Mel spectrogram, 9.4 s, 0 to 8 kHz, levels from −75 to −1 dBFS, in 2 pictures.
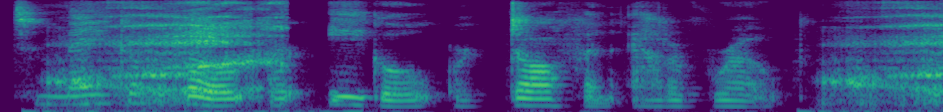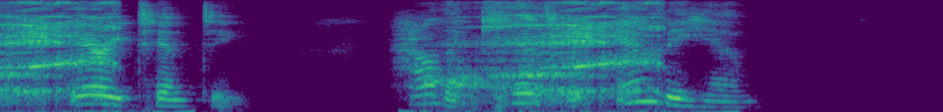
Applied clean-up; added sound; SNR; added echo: none; Cutlery, silverware; -4 dB; reverberation time 0.2 s.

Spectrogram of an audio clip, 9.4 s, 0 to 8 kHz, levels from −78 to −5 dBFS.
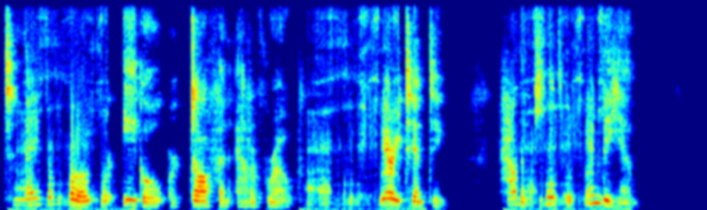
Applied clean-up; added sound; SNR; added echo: neural separator model SepFormer DNS4.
